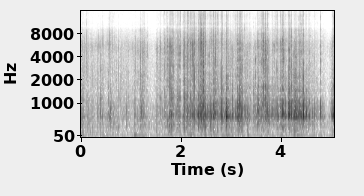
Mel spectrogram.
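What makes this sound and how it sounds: Long pink fingernails tap and rub across a flat cosmetic pouch covered in small gold sequins with a black sequin logo patch, lying on a wooden table. A dense run of crinkly, crackling taps with a bright, papery rustle builds louder after the first couple of seconds, then ends with a sharp flurry.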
